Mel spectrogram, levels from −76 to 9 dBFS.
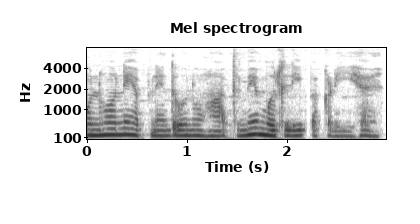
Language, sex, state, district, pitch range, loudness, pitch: Hindi, female, Bihar, West Champaran, 165-180 Hz, -16 LUFS, 170 Hz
